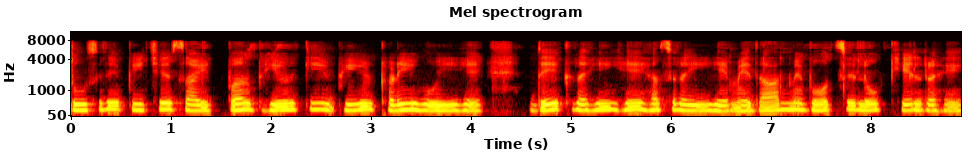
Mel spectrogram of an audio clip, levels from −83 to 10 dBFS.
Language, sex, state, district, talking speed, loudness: Hindi, female, Chhattisgarh, Raigarh, 160 wpm, -15 LUFS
